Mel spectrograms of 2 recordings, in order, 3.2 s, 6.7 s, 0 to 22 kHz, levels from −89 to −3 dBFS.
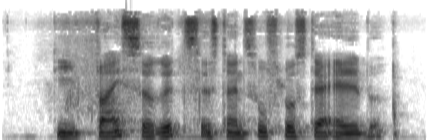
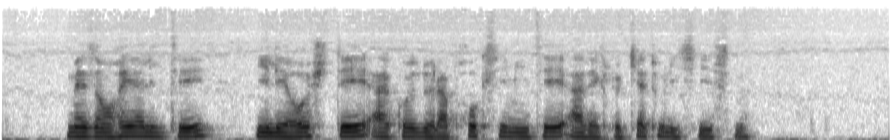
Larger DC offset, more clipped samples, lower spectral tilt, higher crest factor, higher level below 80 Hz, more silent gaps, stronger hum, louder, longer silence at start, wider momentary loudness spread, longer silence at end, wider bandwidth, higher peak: neither; neither; second, -3 dB/octave vs -8.5 dB/octave; about the same, 18 dB vs 16 dB; about the same, -52 dBFS vs -50 dBFS; neither; neither; first, -15 LUFS vs -19 LUFS; first, 0.4 s vs 0.05 s; first, 12 LU vs 9 LU; second, 0.2 s vs 0.7 s; about the same, 16 kHz vs 16 kHz; first, 0 dBFS vs -4 dBFS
